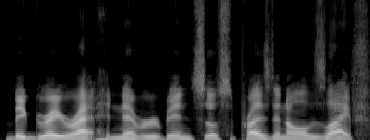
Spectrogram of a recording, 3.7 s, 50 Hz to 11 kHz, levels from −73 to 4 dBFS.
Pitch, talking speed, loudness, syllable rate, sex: 150 Hz, 210 wpm, -20 LUFS, 4.4 syllables/s, male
